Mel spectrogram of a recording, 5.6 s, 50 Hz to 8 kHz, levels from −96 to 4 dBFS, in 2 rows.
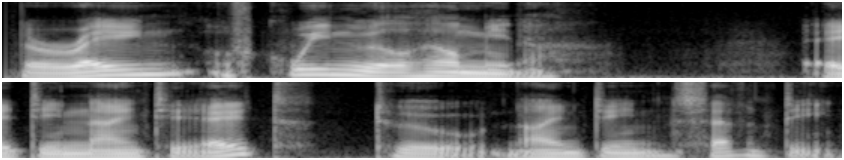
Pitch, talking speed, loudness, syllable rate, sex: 110 Hz, 120 wpm, -19 LUFS, 4.6 syllables/s, male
